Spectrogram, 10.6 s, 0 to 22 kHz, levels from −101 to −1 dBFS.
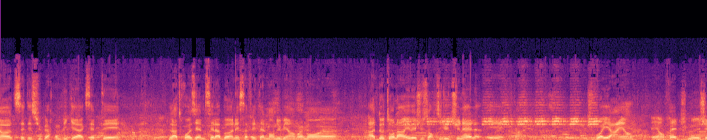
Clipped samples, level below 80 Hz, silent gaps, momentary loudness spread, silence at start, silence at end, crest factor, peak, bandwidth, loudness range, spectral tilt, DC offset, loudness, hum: under 0.1%; -56 dBFS; none; 6 LU; 0 s; 0 s; 14 dB; -2 dBFS; 13.5 kHz; 2 LU; -3 dB/octave; under 0.1%; -16 LUFS; none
